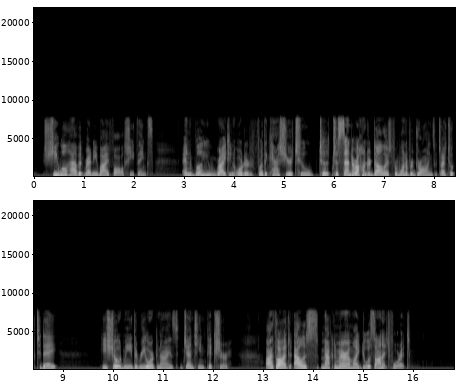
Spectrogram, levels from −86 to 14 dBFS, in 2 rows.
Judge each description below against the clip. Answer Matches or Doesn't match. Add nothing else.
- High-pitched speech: Matches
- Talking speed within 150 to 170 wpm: Doesn't match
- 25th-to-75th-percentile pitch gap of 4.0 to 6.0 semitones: Doesn't match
